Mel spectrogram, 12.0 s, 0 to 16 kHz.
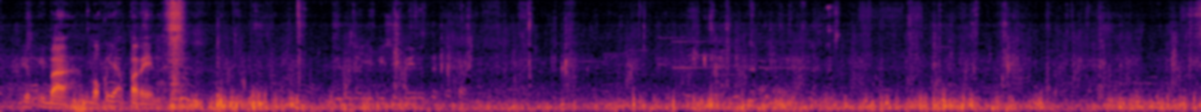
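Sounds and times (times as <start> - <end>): people talking outdoors: 0.0 - 12.0.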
